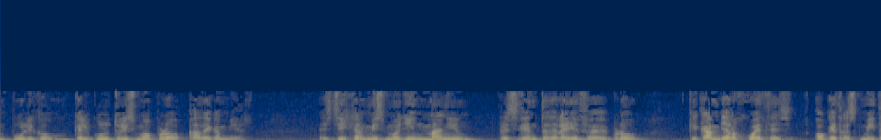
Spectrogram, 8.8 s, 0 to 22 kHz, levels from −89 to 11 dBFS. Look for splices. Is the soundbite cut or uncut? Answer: uncut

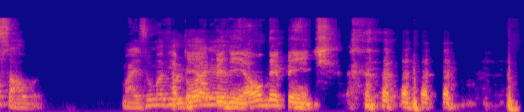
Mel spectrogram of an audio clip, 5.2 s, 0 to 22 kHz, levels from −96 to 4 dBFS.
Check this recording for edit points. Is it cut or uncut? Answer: uncut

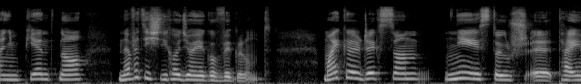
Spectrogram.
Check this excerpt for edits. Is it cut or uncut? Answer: uncut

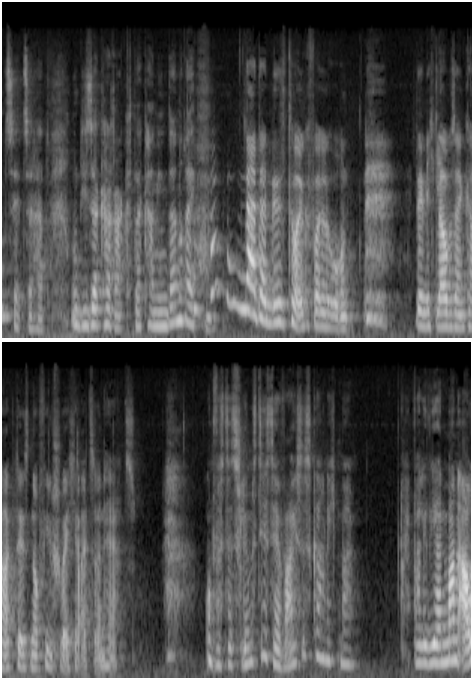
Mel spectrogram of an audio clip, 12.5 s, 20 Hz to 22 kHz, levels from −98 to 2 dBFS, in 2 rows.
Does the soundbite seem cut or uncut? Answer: uncut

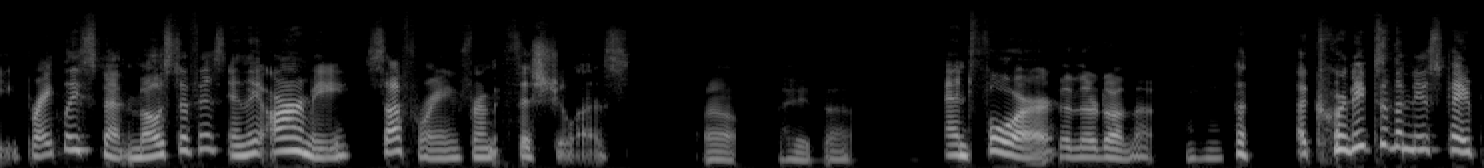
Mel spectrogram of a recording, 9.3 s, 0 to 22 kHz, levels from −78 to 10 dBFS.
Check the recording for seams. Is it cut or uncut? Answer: cut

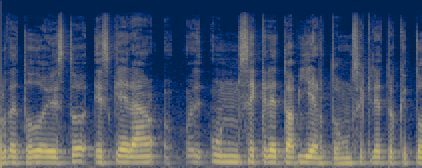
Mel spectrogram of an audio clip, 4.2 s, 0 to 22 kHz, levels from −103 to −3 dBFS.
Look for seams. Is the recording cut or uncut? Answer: uncut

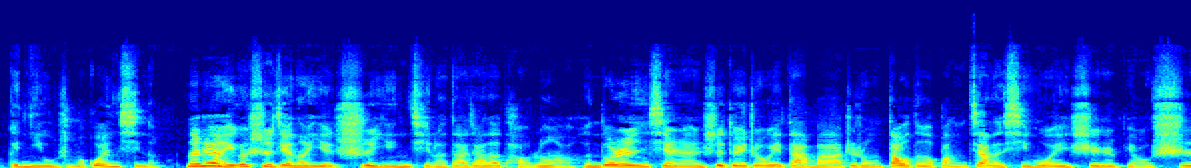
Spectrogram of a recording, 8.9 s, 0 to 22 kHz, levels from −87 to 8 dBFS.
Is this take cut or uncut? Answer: cut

